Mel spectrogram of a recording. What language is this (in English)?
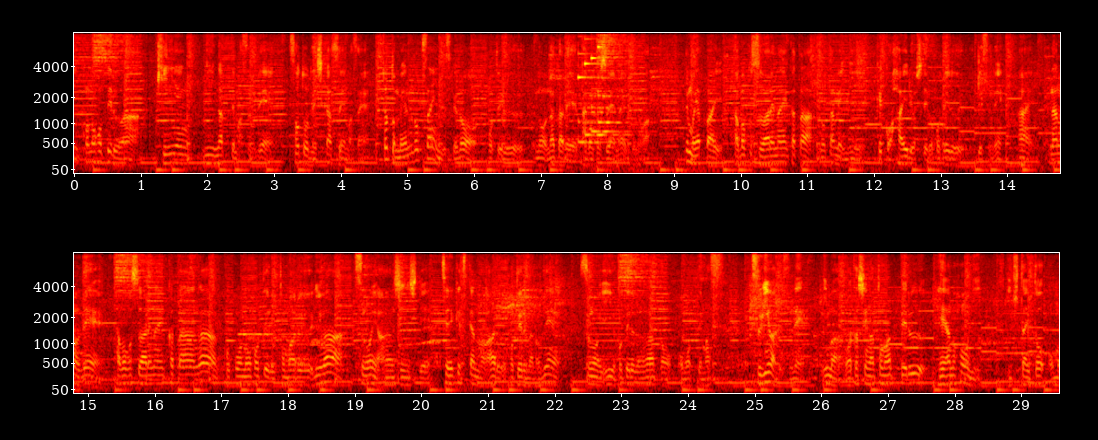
Japanese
